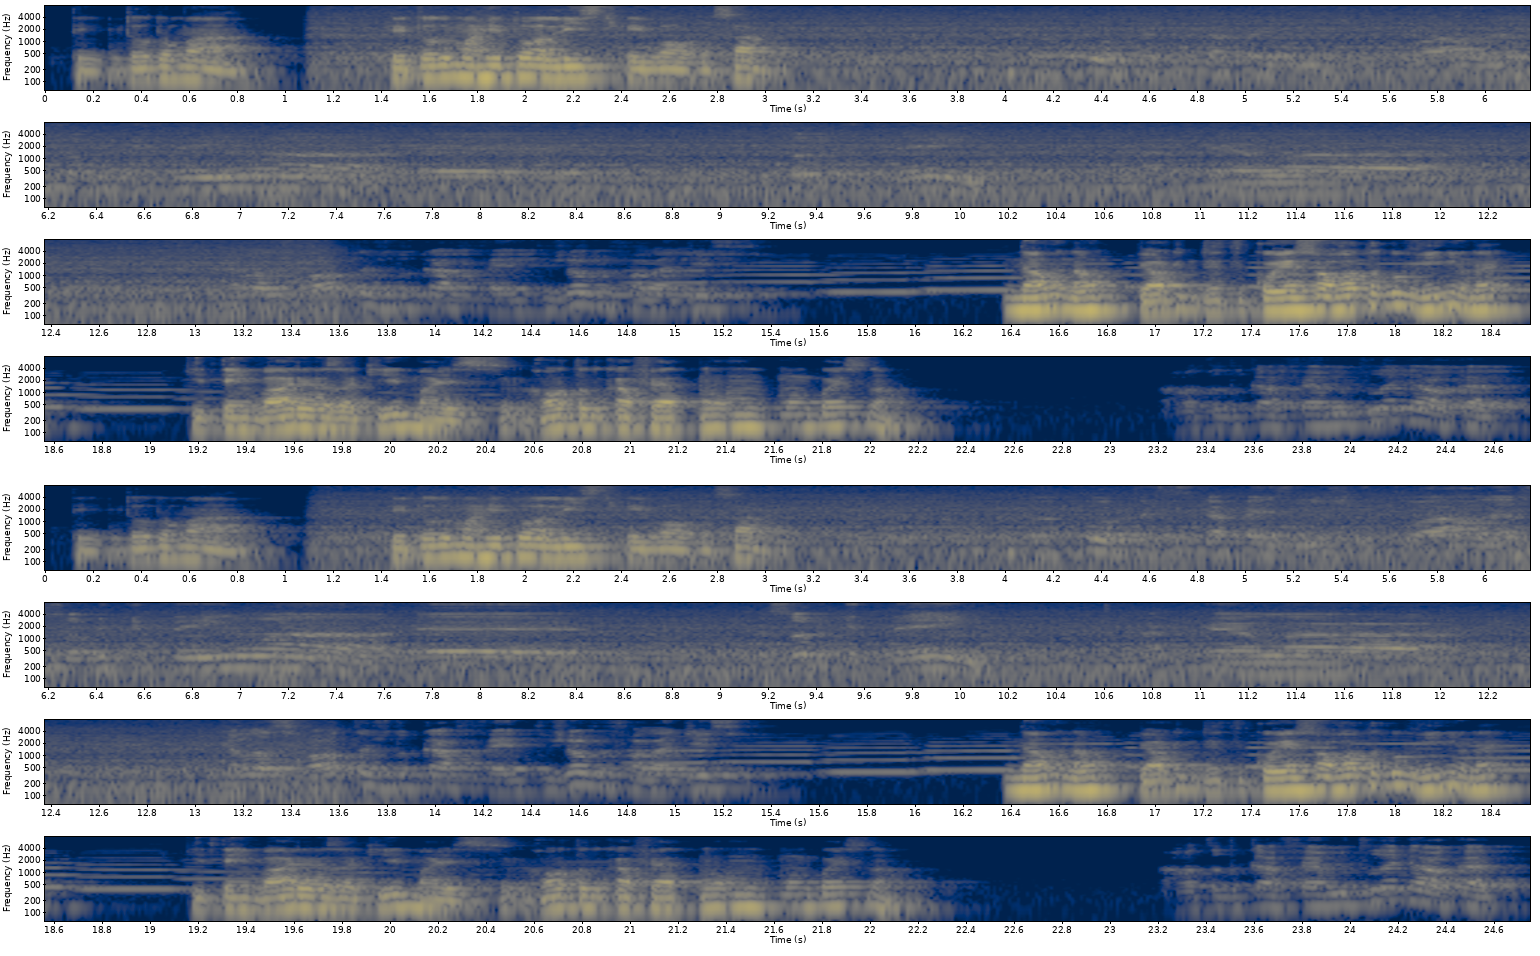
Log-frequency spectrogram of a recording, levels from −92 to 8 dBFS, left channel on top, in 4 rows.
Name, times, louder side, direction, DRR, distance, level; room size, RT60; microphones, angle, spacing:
voice 1, 0.1-1.0 1.4-3.1 16.4-18.6 19.2-22.2, left 3 dB, 35° left, 0.4 m, -30 dB
sound 1, 1.1-13.6, left 1 dB, 65° left, 4.4 m, -48 dB
sound 2, 3.3-6.4 7.1-13.9, right 1 dB, 45° right, 1.2 m, -59 dB
voice 2, 4.1-8.5 9.1-10.2 10.7-12.1 13.1-15.4 23.2-24.6, right 2 dB, 75° right, 3.0 m, -44 dB
Wind instrument woodwind instrument, 13.9-14.3 14.6-21.1, right 1 dB, 25° right, 2.2 m, -53 dB
21.5 x 8.2 x 3.7 m
head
